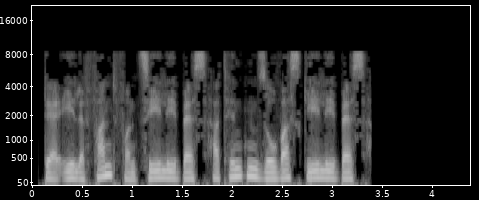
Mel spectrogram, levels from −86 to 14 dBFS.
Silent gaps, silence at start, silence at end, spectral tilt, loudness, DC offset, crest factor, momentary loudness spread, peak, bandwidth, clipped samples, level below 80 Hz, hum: none; 0.15 s; 1 s; -5.5 dB/octave; -20 LUFS; under 0.1%; 16 dB; 5 LU; -4 dBFS; 8.8 kHz; under 0.1%; -48 dBFS; none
